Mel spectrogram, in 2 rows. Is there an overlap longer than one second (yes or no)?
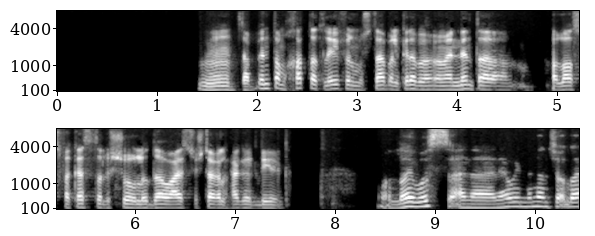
no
